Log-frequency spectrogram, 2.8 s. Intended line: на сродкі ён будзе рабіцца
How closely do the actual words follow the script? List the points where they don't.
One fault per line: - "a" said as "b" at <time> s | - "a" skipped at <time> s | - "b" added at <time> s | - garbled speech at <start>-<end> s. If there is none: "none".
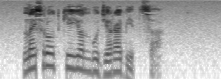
none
